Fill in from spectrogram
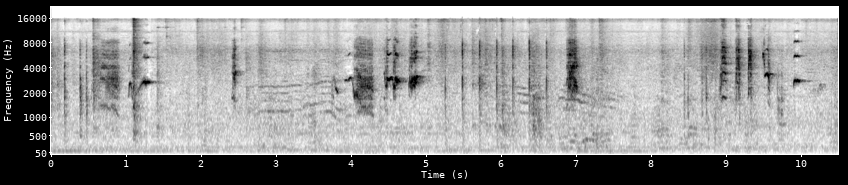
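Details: Javan myna song meant to make other mynas sing: irregular harsh squawks, clicking bursts and high piercing whistles, with quieter gaps and a low hum throughout.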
